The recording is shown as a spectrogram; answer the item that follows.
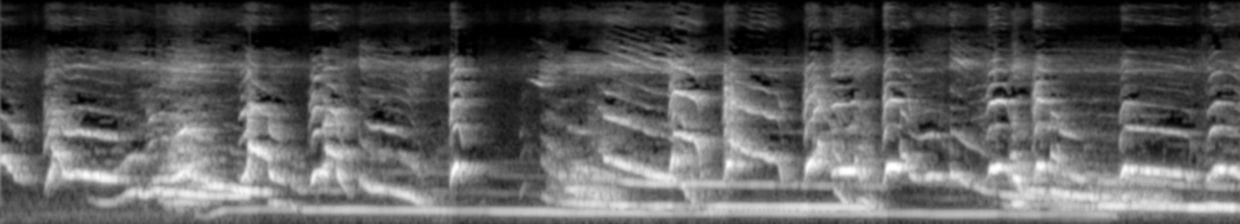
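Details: Several pet Rottweilers howl together, three dogs in all. Long drawn low notes run under repeated wavering, sliding higher cries that rise and fall in quick overlapping bursts, with a brief pause midway.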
